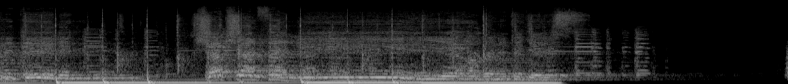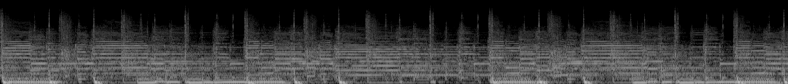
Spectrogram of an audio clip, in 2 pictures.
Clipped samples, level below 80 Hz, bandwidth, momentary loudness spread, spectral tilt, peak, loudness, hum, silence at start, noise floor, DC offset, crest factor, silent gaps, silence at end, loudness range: under 0.1%; -32 dBFS; 15.5 kHz; 6 LU; -5.5 dB/octave; -14 dBFS; -28 LUFS; none; 0 s; -75 dBFS; under 0.1%; 14 dB; none; 0 s; 5 LU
